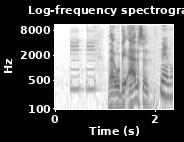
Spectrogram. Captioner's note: buzzer dings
